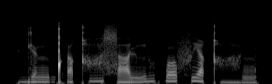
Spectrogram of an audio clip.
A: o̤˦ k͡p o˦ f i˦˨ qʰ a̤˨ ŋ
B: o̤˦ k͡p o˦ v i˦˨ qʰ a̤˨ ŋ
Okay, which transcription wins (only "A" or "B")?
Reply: A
